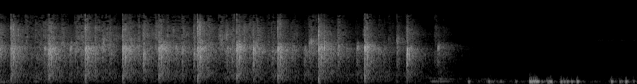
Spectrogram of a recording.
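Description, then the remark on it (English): An audience applauds with dense, crackling clapping for about four seconds, then it fades out quickly, leaving a faint low murmur. “And I think Pavel deserves an applause.”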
